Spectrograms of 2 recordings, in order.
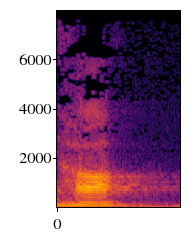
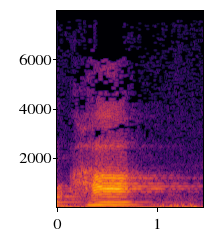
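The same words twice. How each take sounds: First: "ha" as a deep throaty ح, slowly; emphatic throat ha. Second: "ha" as a light breathy ه; plain light ha. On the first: Teacher demonstrates throaty ha to students. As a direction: push "ha" from the throat. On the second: Teacher contrasts with plain ha for students. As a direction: say "ha" lightly, no throat. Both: Shown as a demonstration. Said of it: "a difference between ha and ha".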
